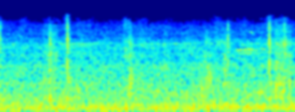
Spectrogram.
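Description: Steady low outdoor background rumble, with a few light clicks scattered through it.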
